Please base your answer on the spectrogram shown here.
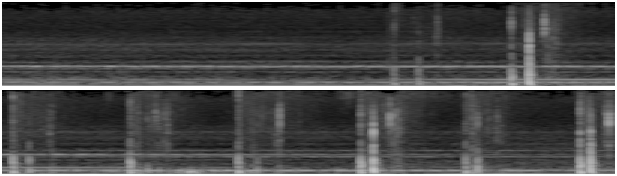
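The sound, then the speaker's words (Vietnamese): Footsteps clomping on a boat deck: a few soft thuds, then a series of louder, irregularly spaced clomps over a low, steady hum. “Minh nghe như có tiếng bước chân lộp cộp, tựa như là có người đang đi lại ở trên thuyền”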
